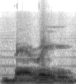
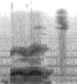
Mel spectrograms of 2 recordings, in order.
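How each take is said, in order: First: The final T is silent. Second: The final T is pronounced. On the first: The speaker calls it right. "That T is totally silent" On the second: The speaker calls it wrong. "not beret"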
